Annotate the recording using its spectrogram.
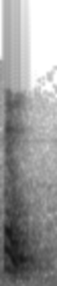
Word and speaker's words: sin: And if you put it on the dexter side, it is pronounced sin.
